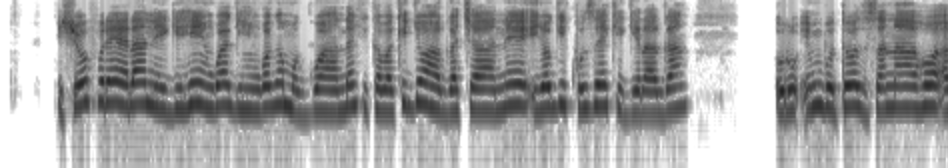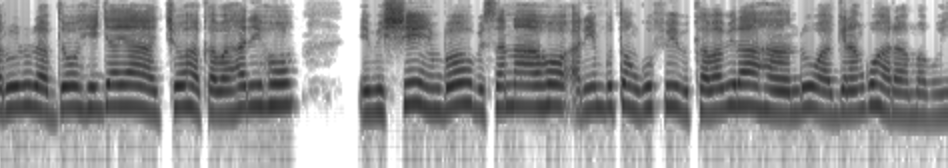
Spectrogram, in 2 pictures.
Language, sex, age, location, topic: Kinyarwanda, female, 25-35, Musanze, health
